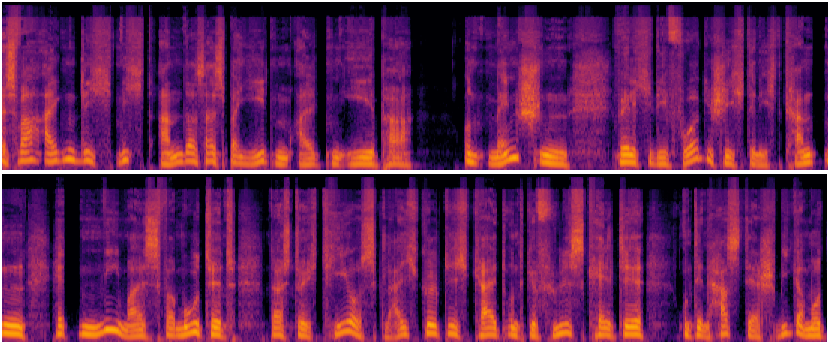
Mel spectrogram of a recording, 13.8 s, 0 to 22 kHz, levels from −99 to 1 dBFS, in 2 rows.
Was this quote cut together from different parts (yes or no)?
no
